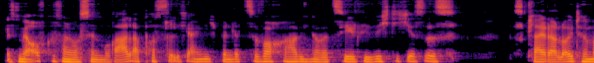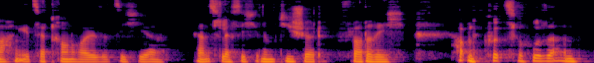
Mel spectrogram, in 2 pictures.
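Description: A man's voice: medium pitch, flat delivery, a little fast, darkish tone, breathy edge. Man, podcast host, casual solo chat, self-deprecating, lots of ums, seated at a desk mic. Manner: chatty, self-deprecating, many filler sounds. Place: seated indoors in a room set up for recording. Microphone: podcast mic on a desk, also filmed for video.

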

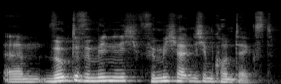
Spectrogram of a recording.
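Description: Working from his notes, a man co-hosting a podcast goes over an audio drama in a relaxed, conversational way. His voice is on the high side and mellow, at a moderate pace.

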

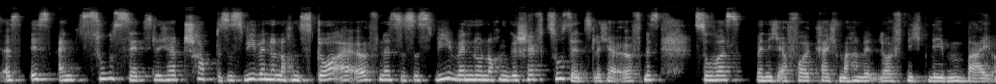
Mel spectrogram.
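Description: A woman's voice: medium pitch, darkish tone. Woman host, direct, coaching tone, interview setting. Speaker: podcast host.

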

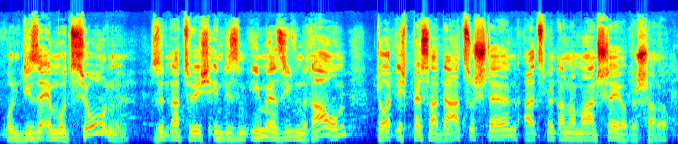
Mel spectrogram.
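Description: In a casual interview at a trade fair, a man representing an audio company talks through the technology in a loose, filler-heavy style while suffering from a cold. He speaks at medium pitch and a little fast.

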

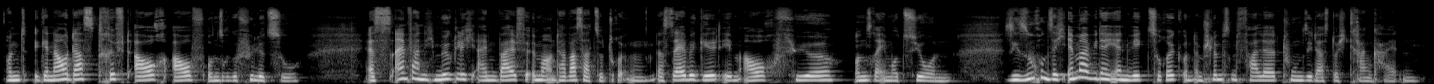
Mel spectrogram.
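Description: A woman hosting a podcast, speaking calmly and earnestly in a reflective monologue. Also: mid-range voice, normal speed. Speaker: podcast host.

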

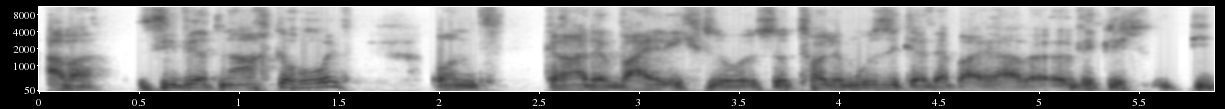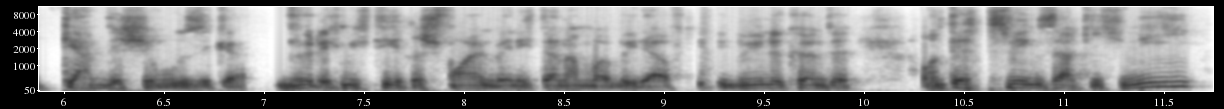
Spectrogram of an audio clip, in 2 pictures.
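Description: A man's voice: fairly low pitch, normal speed, mellow. Older man rambling through anecdotes. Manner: rambling storyteller with frequent restarts and self-deprecating asides. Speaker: award-winning guest. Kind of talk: casual anecdotal chat.

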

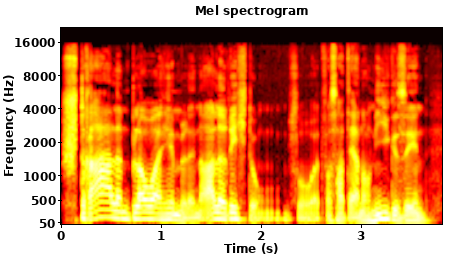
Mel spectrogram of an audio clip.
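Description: A man reading a children's storybook aloud in an expressive voice. His pitch moves a lot as he tells the story. The sound is dry and close to the mic. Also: fairly quick, dry recording. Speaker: audiobook narrator. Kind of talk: storybook narration.

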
